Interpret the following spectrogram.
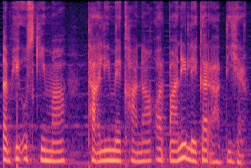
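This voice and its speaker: A woman narrating a moral story in a plain, steady storytelling manner. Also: medium pitch, measured pace, faint music behind.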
